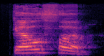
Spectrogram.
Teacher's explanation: یہاں پہ اس صورت میں کوثر اوپر کے دو دانتوں سے زبان کی نوک کو ٹکرانا ہے اور را جو ہے وہ تھک لیٹر ہے تو اس کو تھک پڑھنا ہے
